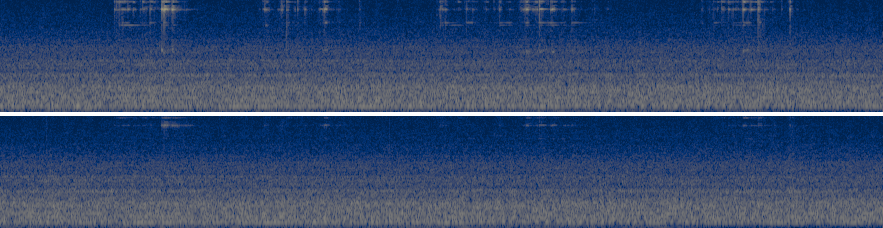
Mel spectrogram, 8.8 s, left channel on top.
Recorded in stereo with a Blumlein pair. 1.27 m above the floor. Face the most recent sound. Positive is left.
turn(degrees=50)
